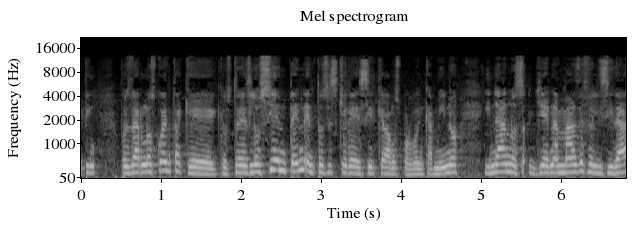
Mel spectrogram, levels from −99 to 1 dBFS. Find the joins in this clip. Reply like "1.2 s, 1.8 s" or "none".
2.1 s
